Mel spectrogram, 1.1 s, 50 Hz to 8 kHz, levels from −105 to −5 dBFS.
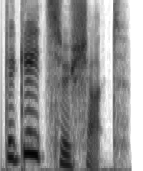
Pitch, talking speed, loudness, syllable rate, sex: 270 Hz, 225 wpm, -15 LUFS, 6.3 syllables/s, female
